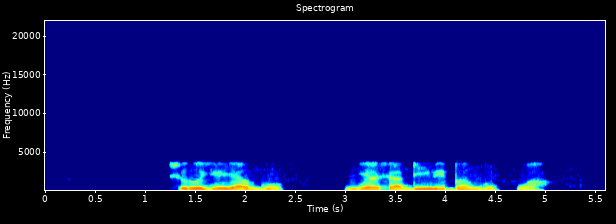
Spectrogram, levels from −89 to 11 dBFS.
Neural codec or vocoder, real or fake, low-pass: codec, 24 kHz, 6 kbps, HILCodec; fake; 3.6 kHz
